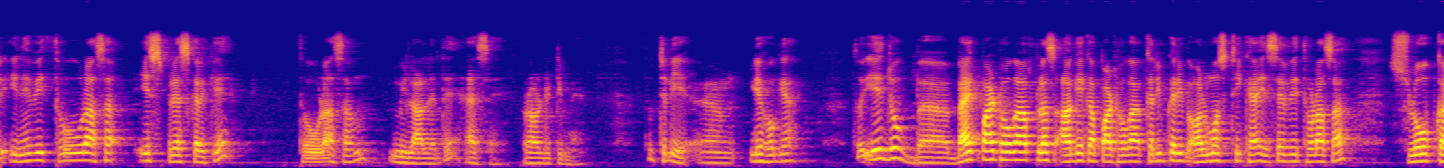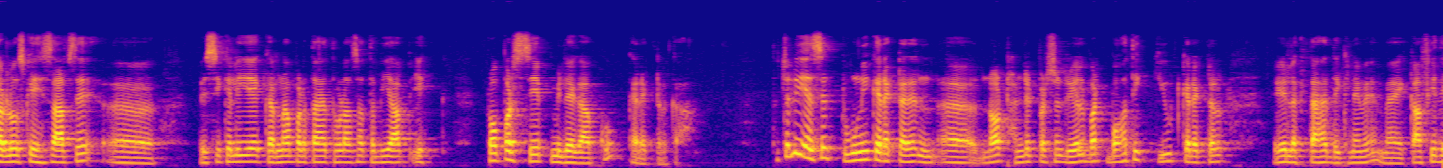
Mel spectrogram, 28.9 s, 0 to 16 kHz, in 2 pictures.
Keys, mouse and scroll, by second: 2.3 s, 4.2 click, 4.6 scroll down 1, 4.8 middle click, 5.3-5.9 scroll up 1, 5.9-9.3 middle drag, 8.9 middle click, 9.3-11.1 shift+middle drag, 11.2-12.5 shift+middle drag, 12.6-14.9 drag, 14.9 g, 15.5 click, 17.0 g, 18.1 click, 19.4 g, 20.0 click, 21.0 g, 21.5 click, 22.5 g, 23.1 click, 24.1 g, 24.6 click, 25.8 g, 26.3 click, 26.6 scroll down 1, 27.5 scroll down 1, 27.7 middle click, 28.1 scroll up 1, 28.4-28.8 middle drag.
